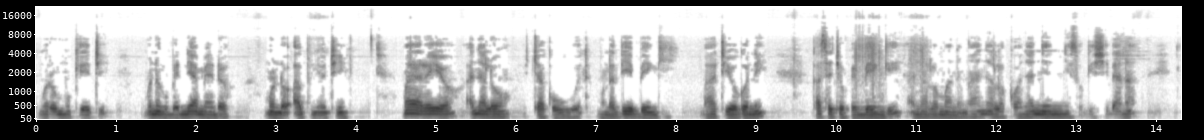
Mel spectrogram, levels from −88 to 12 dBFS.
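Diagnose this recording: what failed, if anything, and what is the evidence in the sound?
Nothing in the speech stood out on listening as a sign that any stage in the recording or playback chain had failed.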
